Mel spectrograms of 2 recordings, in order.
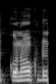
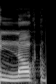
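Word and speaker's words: knocked: तो यहां पर के एन ओ सी के ई डी लिखा हुआ है। तो इसे कनोक्ड नहीं पढ़ना है। इसको भी नॉक्ड पढ़ते हैं क्योंकि यहां पर के साइलेंट होता है।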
